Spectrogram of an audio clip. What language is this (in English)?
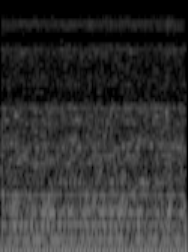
Catalan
